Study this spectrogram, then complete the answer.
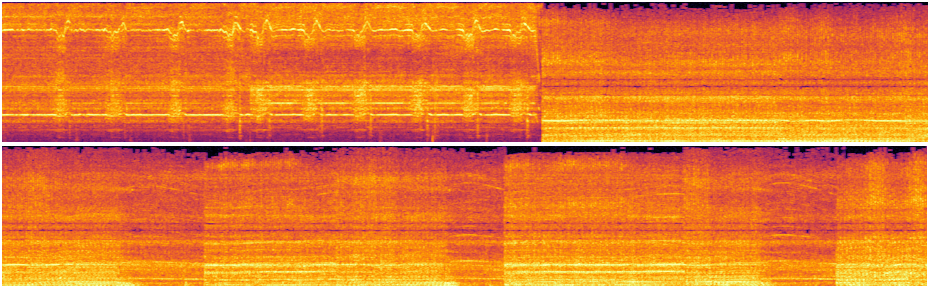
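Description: A drill bit bores into wood.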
